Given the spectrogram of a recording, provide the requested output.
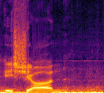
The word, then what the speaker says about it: Asianne: AJ stands for Ishan John. Ishan spelled ASIANNE. But the John is spelled a little bit different.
